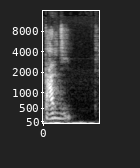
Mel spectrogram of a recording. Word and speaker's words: tarde: What is the same to say that E at the end of the word will be pronounced as I, like tarde.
